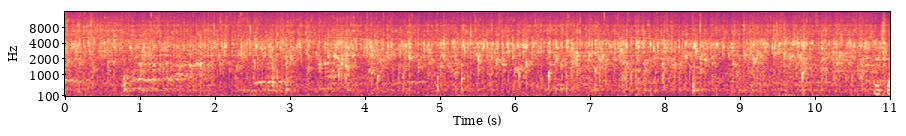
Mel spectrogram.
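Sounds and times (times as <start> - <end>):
chicken wings frying in oil: 0.0 - 11.0.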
